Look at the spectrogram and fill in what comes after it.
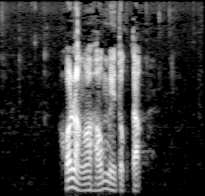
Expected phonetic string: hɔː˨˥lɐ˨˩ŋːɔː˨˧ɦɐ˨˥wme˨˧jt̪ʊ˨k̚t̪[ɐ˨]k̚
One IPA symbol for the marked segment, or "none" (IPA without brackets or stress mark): ɐ˨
